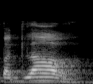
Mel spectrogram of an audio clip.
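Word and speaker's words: बदलाव: Badla, Badlav. Although that the is actually half when you pronounce it, you say Badlav, you write it as Badalav, Badalav.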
